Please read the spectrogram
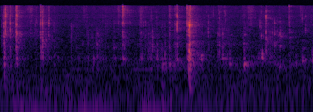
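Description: Labrador retriever chewing a hard stick treat: a run of irregular crisp crunching clicks, with one sharper crack about a second and a half in.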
